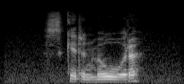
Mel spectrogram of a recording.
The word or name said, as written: Sgeirean Mora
